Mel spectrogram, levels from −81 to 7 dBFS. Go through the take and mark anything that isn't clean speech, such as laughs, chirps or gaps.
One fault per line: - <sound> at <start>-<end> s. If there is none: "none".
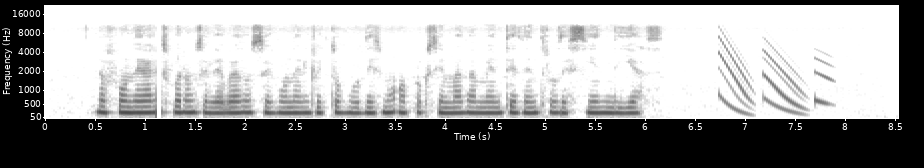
- dropout at 1.1-1.2 s
- chirp at 6.7-7.9 s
